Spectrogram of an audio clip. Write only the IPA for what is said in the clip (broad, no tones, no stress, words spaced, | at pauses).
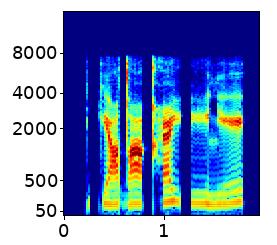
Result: kʲadˤaqʰi ʔilʲe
